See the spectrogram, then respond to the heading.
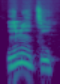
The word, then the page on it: imiti: Esperanto; imit • i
